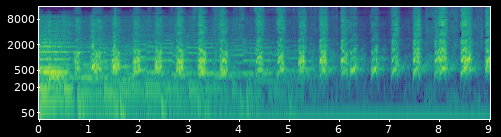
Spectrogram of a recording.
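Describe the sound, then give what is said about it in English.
A dog barks loudly in a steady, rapid series of about twenty sharp barks, some with a whiny, whimpering edge, and no one talking. “If someone doesn't shut Lassie up, I'm going to send him to a North Korean dog food factory.”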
